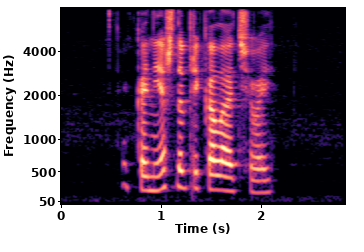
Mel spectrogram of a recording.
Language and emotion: Russian, neutral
